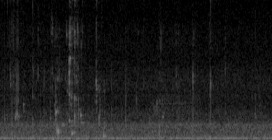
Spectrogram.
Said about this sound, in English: Hold up, let me take a sip of water real quick.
